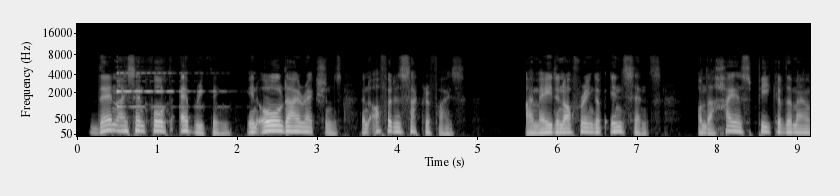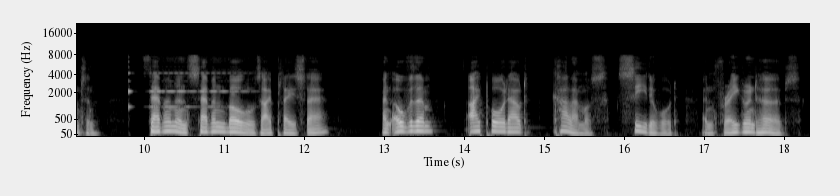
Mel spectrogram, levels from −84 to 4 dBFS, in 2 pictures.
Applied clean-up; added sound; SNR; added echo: neural mask model RNNoise.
